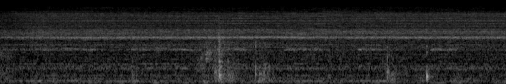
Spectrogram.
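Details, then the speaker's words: Honda Accord leakdown test on cylinder one; steady airy hiss with a thin whistle and faint clicks, air escaping and felt at the radiator cap, nothing from the exhaust; head gasket judged cracked between cylinders one and two, unconfirmed until the head is removed. "pretty much everything's telling us it's that the head gasket is cracked between cylinders one and two that's what the leak down showing anyway"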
